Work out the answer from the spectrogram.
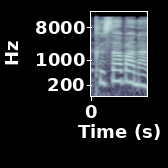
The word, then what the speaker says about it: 草花: 像是 kusabana 这个词，草跟花是属于修饰关系，所以它会连浊。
